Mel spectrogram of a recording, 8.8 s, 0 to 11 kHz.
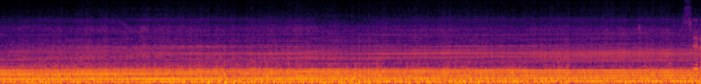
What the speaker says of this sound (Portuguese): Vamos ver como que a motinha vai se sair engarupada aí com relação 15:38.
